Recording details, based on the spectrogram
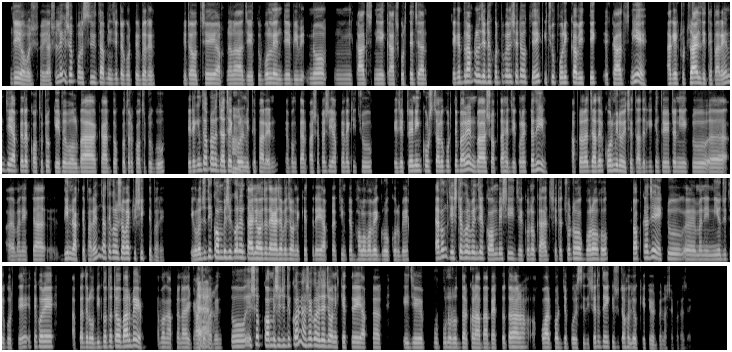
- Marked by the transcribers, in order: other background noise; tapping
- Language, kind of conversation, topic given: Bengali, advice, ব্যর্থতার পর কীভাবে আবার লক্ষ্য নির্ধারণ করে এগিয়ে যেতে পারি?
